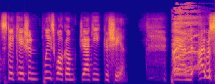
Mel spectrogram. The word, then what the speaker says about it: Kashian: is for 20 years it's why i called the album staycation in the hopes that people would pronounce my name right oh beautiful and i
